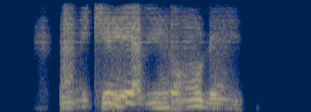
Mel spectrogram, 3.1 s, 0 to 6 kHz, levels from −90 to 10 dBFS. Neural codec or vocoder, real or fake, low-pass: codec, 44.1 kHz, 0.9 kbps, DAC; fake; 5.4 kHz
